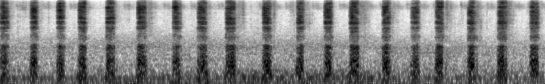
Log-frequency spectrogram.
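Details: Hedgehog pair in a mating struggle: hissy, breathy snorts repeated quickly at about three per second, each a sharp burst, with soft low background noise.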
